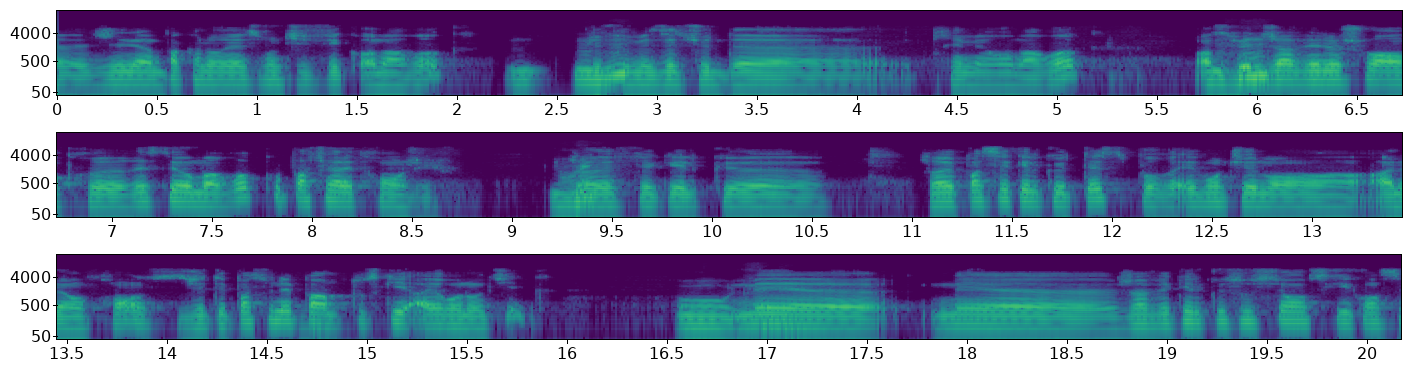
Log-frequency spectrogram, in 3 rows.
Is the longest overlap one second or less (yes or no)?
yes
